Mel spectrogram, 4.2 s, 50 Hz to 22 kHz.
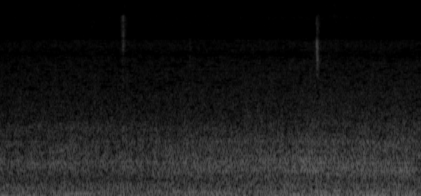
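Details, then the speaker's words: Dreo Pilot Max 42-inch tower fan at top speed: a smooth, steady rush of air with the motor audible but no whirring or bearing noise, unlike the owner's Pilot Pro. The fan motor is running normally. "this speed you could hear it blowing air, and you could hear the motors, the motor I should say, spinning, but at least to my hearing I don't hear that slight whirring or bearing noise that I did in the Pro."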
